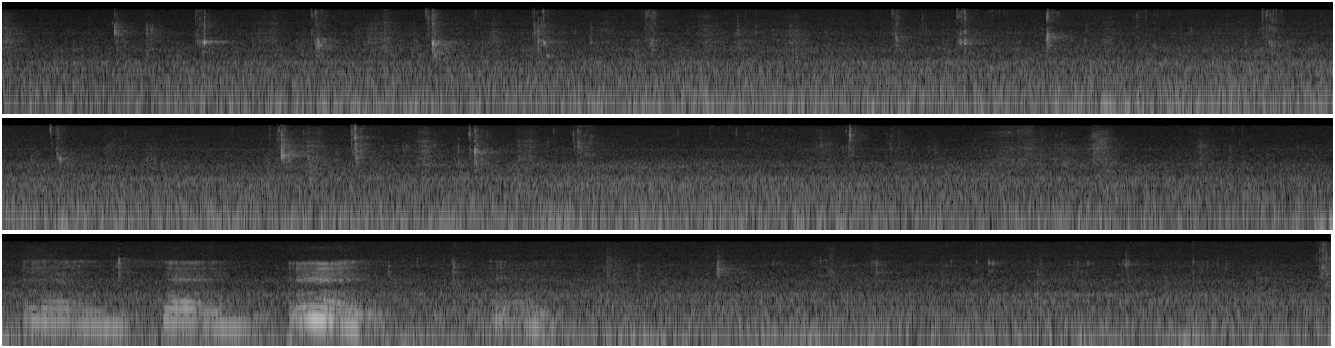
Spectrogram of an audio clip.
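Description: A woman chews pizza with wet mouth clicks close to a microphone.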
